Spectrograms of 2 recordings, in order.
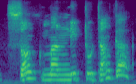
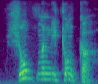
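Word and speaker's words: Šuŋkmanitu Tȟáŋka: Sunk Manitu Tanka. Very good. Close. Very good. Very close. It's just Very close. just a shunk mani Shunk. futanka. Shunk Manitunka. Yeah, and that is Shunk simply Manitunka.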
